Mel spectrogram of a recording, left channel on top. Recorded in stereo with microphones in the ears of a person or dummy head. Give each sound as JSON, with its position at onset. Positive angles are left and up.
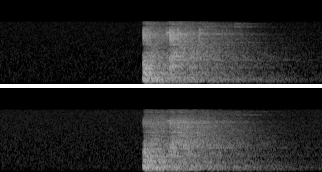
{"t": 1.4, "sound": "breaking glass", "side_deg": 60, "distance_m": 7.0}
